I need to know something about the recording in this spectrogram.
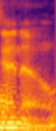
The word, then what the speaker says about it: Deno: Deno. Well, I don't know. Dino. I mean, how do you say that? Deno, Dino, whatever It's else. Dino. The author has said it's Dino.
